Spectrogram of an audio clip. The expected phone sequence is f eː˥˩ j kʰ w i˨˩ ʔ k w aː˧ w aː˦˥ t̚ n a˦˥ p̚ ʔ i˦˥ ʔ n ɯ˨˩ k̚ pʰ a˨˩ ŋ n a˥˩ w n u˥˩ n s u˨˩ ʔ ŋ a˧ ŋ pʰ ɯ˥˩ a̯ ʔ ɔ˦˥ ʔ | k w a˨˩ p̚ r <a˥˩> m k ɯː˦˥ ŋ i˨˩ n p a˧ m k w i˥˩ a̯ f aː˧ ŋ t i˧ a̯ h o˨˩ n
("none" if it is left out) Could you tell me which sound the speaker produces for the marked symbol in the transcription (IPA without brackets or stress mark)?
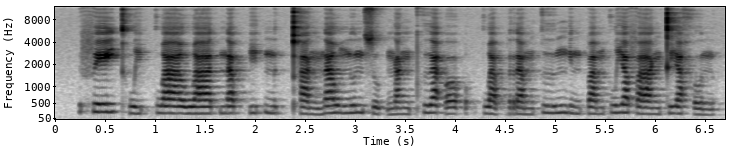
a˩˦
